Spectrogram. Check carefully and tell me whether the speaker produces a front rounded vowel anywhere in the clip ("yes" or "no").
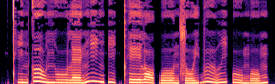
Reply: no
